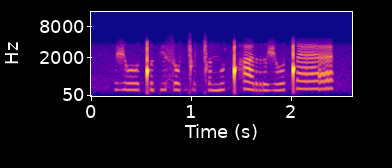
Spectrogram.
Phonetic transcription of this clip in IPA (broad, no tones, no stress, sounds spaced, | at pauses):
ʒ ʊː ǃ ʊ pʲ u s o ɡ͡ǀ ɐ ǀ ɐ ŋ u ǃʰ a r ʊ ʒ ʊː ǃ æː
